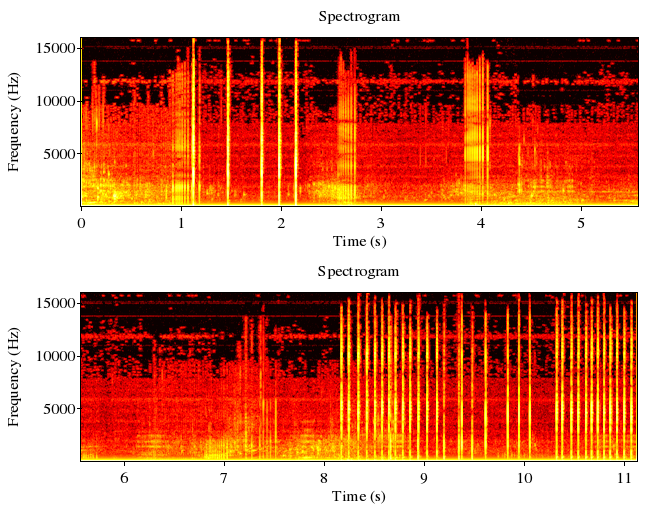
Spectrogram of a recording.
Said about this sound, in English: The sperm whale makes this clicking sound by pushing air through the space in its big hollow head.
